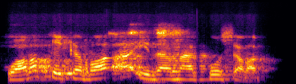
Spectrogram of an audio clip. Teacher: Jadi huruf ra ketika kasrah ditipiskan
